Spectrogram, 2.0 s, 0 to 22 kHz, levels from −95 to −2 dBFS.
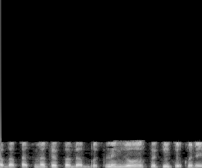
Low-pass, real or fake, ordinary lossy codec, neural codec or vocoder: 3.6 kHz; fake; MP3, 24 kbps; codec, 16 kHz, 2 kbps, FunCodec, trained on LibriTTS, 25 frames a second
